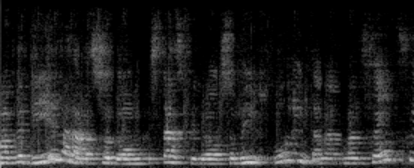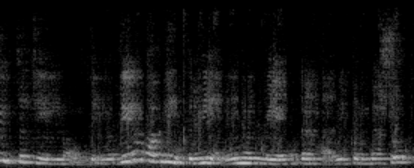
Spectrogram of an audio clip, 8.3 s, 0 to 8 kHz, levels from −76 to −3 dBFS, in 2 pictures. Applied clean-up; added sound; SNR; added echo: neural separator model SepFormer DNS4.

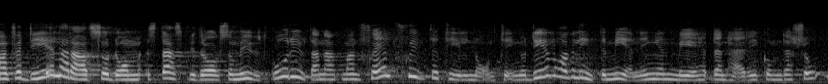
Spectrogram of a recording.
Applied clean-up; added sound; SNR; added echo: none; none; none; none.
